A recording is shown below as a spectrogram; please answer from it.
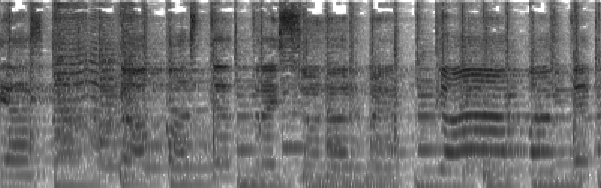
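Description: Salsa music from a DJ mix, with a prominent bass line moving through separate low notes under the band.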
